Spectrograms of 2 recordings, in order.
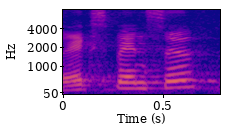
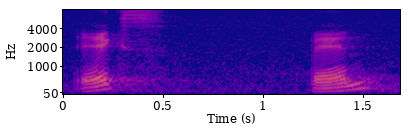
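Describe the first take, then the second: First: Said in the usual way. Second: "expensive" slowly split into three separate sounds, x, पेन, सिव; syllable by syllable. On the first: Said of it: "जब मैं कहूँ". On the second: Shown as a demonstration. Teacher counting out three syllables for students, "expensive" slowly split syllable by syllable. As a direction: break "expensive" into three syllables with long pauses between them. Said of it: "इसके कितने sounds हैं, syllable हैं तीन".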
